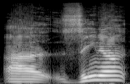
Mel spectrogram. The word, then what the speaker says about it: Xenia: Xena, it's pronounced, that's probably how it's pronounced, but it's spelled X-E-N-I-A.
